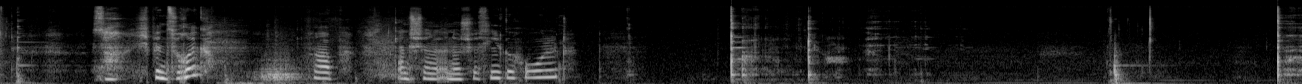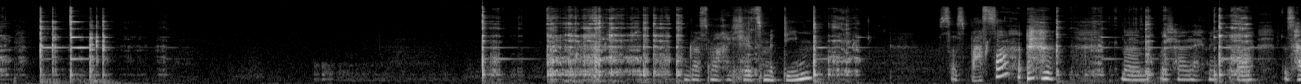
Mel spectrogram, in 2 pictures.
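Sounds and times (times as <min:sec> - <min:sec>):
metal spoon clinking on porcelain: 0:12.8 - 0:14.8, 0:17.9 - 0:19.9, 0:21.2 - 0:21.8, 0:23.6 - 0:25.6.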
